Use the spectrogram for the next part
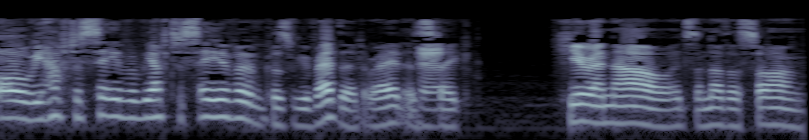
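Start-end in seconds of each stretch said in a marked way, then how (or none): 0.0-2.0 frantic, going-wild excitement, high excited cry. Recalling how everyone reacted the first time they saw the Knight phase, retelling everyone going wild. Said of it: "going wild and being like".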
